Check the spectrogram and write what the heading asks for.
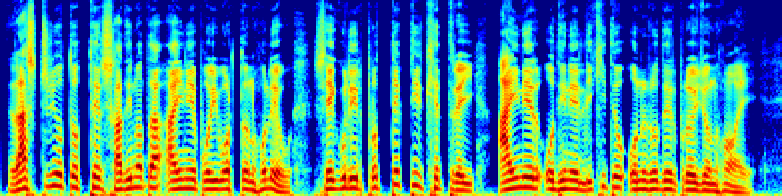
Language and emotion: Bengali, neutral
